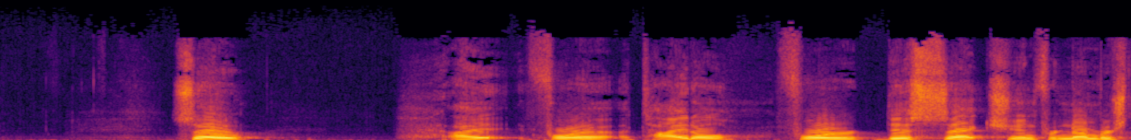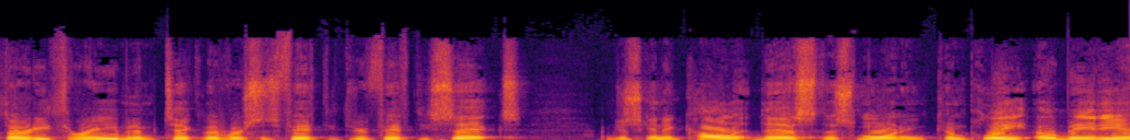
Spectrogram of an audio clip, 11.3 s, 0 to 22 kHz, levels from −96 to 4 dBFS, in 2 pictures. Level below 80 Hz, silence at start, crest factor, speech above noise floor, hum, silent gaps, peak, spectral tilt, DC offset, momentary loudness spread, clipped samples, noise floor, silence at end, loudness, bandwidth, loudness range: -50 dBFS; 0.9 s; 12 dB; 42 dB; none; none; 0 dBFS; -5.5 dB/octave; under 0.1%; 7 LU; under 0.1%; -54 dBFS; 0 s; -13 LUFS; 17 kHz; 3 LU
